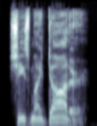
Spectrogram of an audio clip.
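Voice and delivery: put-on high, loud claim of his child; shouted. A narrator's reading. Minho shouts at Destiny about his daughter. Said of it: "he shouted".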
